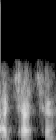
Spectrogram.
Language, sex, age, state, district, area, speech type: Bengali, male, 30-45, West Bengal, Purba Medinipur, rural, conversation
